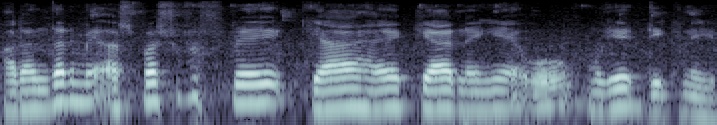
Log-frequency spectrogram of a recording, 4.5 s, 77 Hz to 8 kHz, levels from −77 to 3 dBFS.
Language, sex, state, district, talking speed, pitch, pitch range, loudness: Hindi, male, Bihar, Katihar, 200 wpm, 140 Hz, 130-175 Hz, -16 LUFS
